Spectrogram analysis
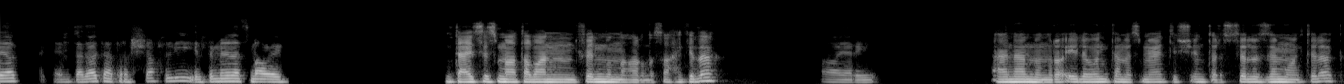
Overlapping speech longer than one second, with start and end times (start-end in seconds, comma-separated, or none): none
